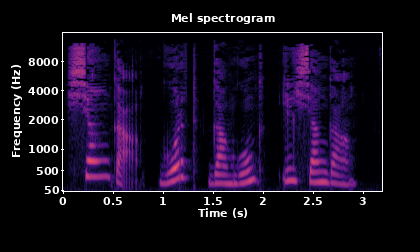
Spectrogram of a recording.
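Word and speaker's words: Сянгкан (香港): Сянгкан. Первый иероглиф «сянг» произносится в первом тоне, означает «аромат», «ароматный». Второй иероглиф «ган» произносится в третьем тоне, означает «залив», «бухта».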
